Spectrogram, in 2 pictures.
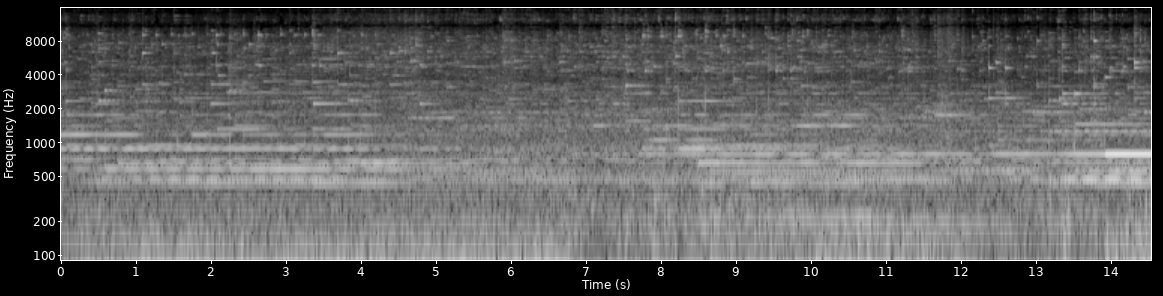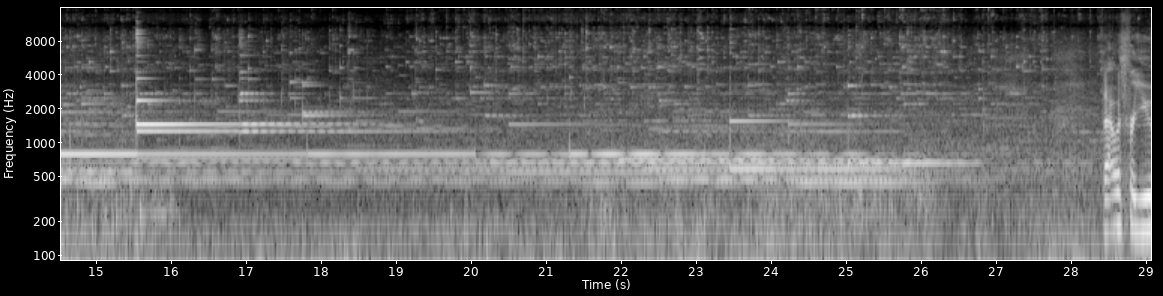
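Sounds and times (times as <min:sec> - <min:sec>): metal wind chimes ringing: 0:00.0 - 0:29.0.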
